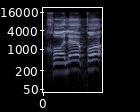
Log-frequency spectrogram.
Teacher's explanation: خا موٹا لام باریک، پھر قاف موٹا. خالق پھر اگلا کاف باریک.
